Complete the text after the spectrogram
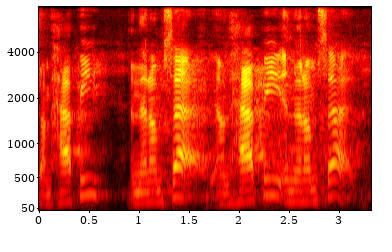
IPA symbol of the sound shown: æ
